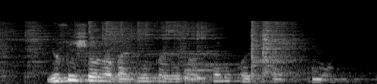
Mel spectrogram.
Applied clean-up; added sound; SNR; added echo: none; Dishes, pots, and pans; 15 dB; reverberation time 1.2 s.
